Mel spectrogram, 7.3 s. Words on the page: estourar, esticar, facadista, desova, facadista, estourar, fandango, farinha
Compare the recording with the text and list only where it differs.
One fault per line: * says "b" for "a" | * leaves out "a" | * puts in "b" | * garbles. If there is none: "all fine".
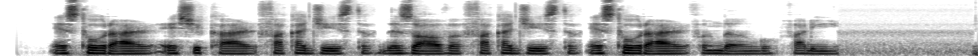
all fine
